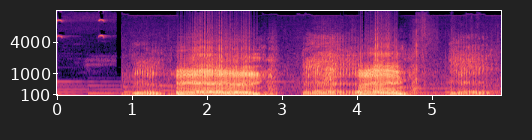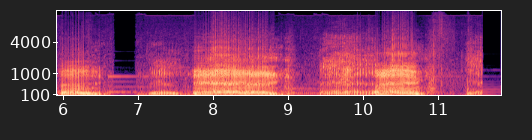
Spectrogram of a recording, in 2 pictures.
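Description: An animal calling loudly in a repeated series, each call a weaker part followed by a stronger one, about every two seconds, over soft background music with sustained tones.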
